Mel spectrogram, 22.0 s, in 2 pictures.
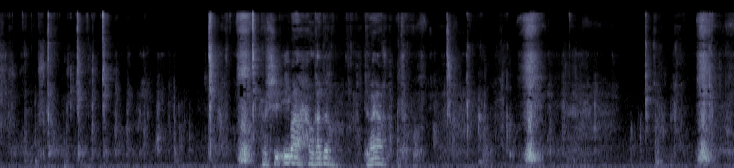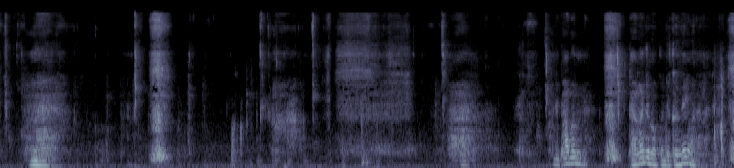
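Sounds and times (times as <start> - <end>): person chewing: 0.0 - 4.0, 5.0 - 17.8, 18.8 - 19.3
breaths through the nose: 15.2 - 19.1.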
